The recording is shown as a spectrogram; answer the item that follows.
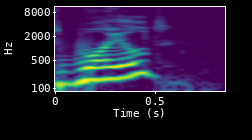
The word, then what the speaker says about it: world: And then, and then they had an actual 1892 wax cylinder recording of Walt Whitman reciting four line poems, which he would pronounce like the word, world as woiled.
